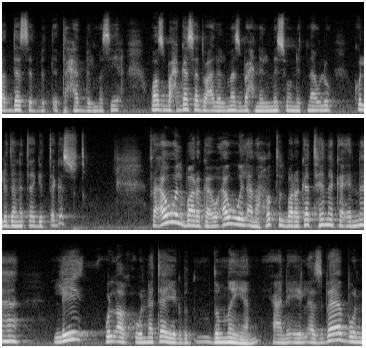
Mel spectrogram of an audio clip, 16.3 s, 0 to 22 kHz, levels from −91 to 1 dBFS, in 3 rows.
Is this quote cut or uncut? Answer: uncut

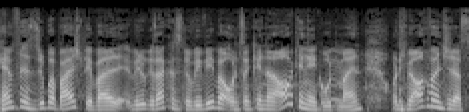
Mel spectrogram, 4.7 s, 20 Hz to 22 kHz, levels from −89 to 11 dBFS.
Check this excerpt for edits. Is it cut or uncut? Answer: cut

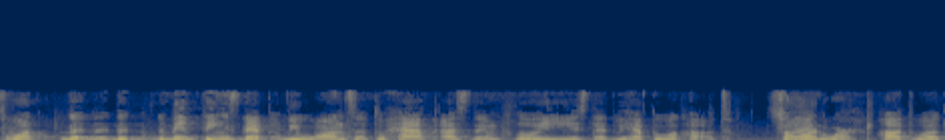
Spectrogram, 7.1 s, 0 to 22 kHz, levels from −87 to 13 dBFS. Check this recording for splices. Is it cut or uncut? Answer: uncut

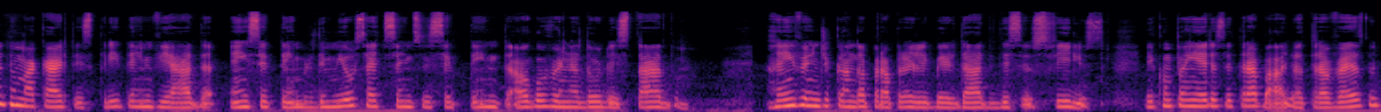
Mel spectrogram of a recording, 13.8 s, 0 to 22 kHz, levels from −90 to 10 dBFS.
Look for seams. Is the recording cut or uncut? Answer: cut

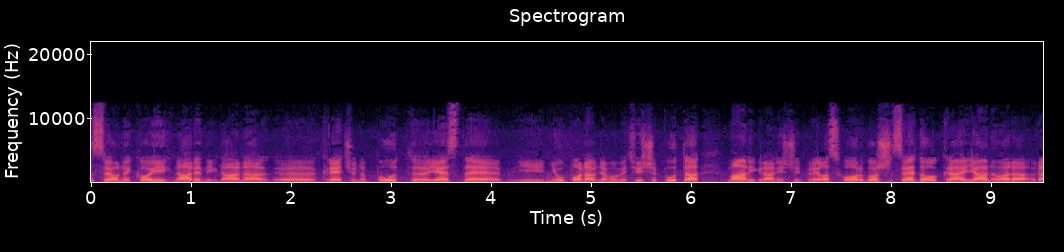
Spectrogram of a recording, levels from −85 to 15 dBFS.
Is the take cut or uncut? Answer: cut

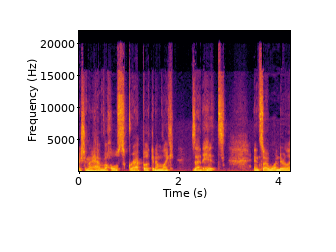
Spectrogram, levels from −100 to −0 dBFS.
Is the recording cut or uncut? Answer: uncut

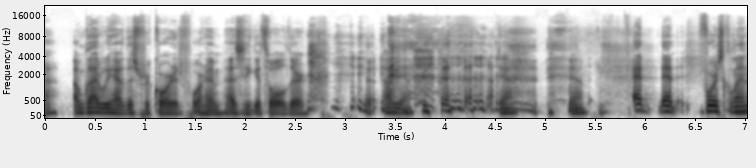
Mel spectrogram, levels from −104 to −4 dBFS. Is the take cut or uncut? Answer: uncut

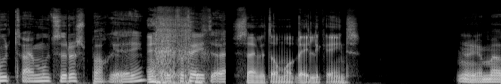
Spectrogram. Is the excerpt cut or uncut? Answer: cut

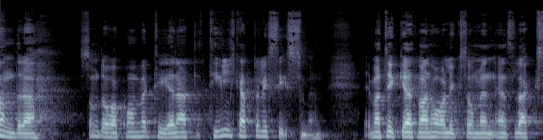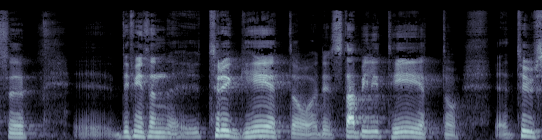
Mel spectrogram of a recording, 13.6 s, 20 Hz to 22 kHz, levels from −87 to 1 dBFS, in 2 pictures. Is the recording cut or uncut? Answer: uncut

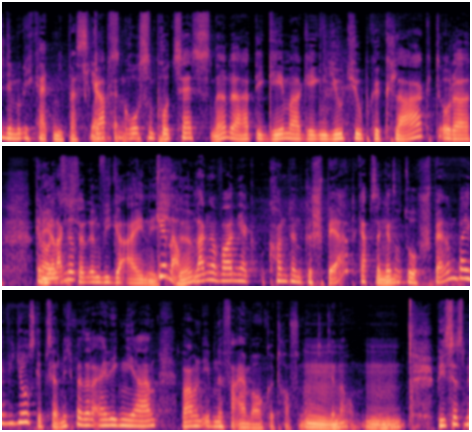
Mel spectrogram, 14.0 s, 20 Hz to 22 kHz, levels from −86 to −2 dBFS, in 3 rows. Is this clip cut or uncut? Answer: uncut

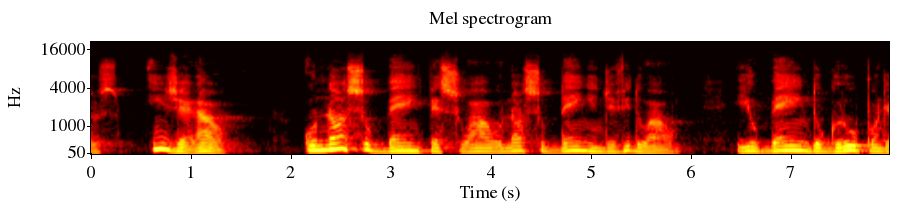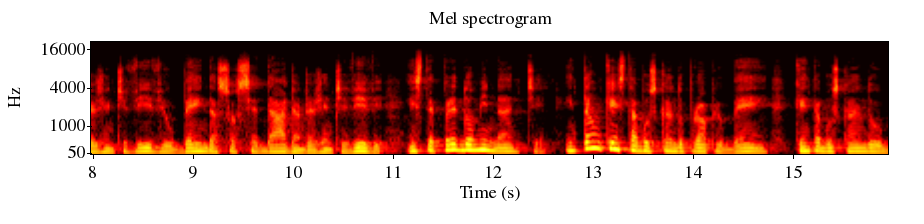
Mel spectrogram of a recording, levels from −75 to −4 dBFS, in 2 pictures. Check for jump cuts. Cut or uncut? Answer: cut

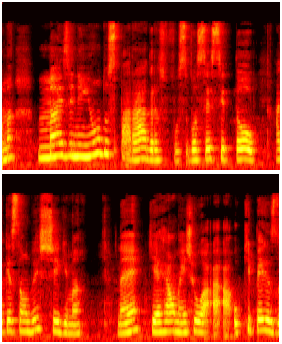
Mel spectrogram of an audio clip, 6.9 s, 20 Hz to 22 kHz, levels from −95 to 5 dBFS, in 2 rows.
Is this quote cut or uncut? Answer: uncut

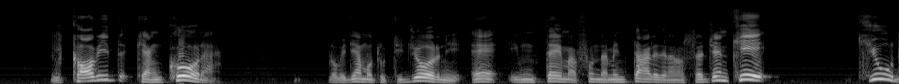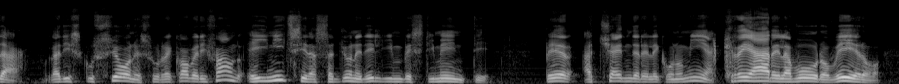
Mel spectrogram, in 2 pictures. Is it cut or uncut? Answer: cut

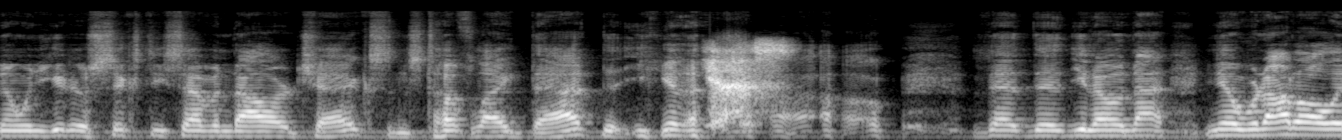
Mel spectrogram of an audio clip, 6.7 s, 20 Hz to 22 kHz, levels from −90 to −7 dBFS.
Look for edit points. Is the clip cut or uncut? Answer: uncut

